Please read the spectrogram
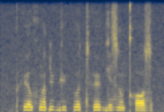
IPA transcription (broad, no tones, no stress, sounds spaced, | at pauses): pʰ ʏ ɐ̯ xʷ ã ɗ y ɡ y ɠ ʊ tʰ ø ɡ e z õ kʰ ɔ z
